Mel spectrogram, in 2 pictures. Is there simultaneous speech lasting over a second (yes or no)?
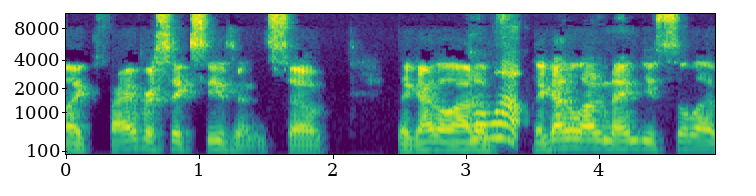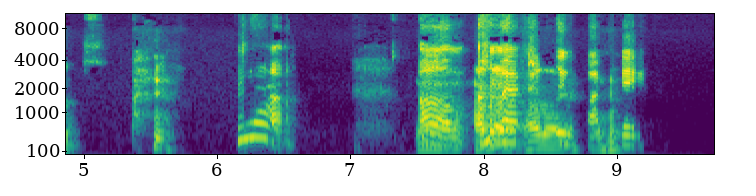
yes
